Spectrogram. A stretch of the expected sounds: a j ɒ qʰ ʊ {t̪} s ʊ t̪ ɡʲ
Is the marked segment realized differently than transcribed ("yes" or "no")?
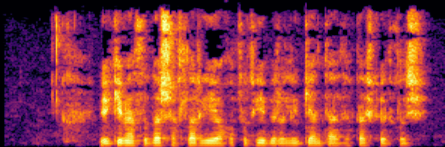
no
